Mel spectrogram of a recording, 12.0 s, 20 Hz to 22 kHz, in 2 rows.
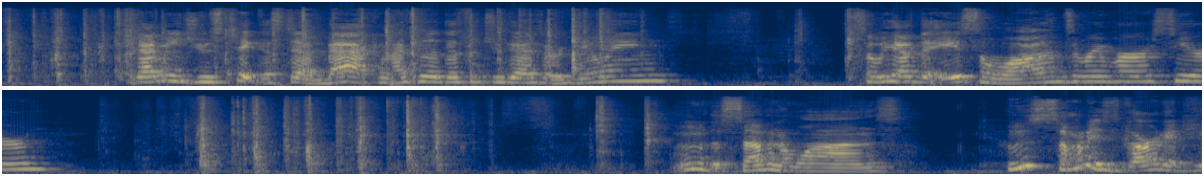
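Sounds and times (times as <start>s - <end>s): cards shuffling: 0.0s - 4.4s, 6.5s - 9.3s
card snapping: 6.8s - 8.4s.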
